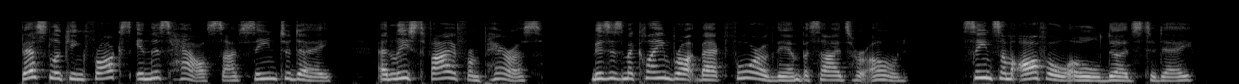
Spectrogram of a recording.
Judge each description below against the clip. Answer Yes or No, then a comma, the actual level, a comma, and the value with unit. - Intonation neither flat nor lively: No, wide, 6.2 semitones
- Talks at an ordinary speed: Yes, average, 145 wpm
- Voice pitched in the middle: No, high, 230 Hz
